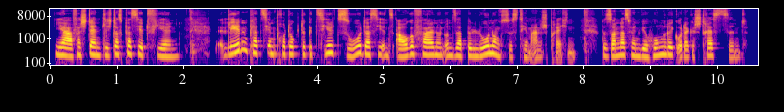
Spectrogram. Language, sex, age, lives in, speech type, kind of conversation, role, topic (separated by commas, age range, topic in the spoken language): German, female, 30-34, Germany, read, expert-assistant, expert, Wie kann ich mir selbst helfen, beim Einkaufen weniger Impulskäufe zu machen?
